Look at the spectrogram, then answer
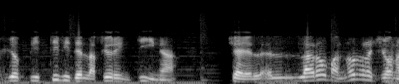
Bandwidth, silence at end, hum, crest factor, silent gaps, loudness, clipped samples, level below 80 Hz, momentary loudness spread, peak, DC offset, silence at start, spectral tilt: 6 kHz; 0 s; none; 18 dB; none; -17 LUFS; under 0.1%; -44 dBFS; 7 LU; 0 dBFS; under 0.1%; 0 s; -7 dB/octave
